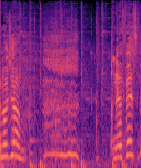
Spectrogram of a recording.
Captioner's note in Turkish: Nefes sesi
